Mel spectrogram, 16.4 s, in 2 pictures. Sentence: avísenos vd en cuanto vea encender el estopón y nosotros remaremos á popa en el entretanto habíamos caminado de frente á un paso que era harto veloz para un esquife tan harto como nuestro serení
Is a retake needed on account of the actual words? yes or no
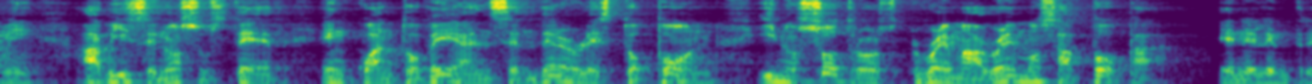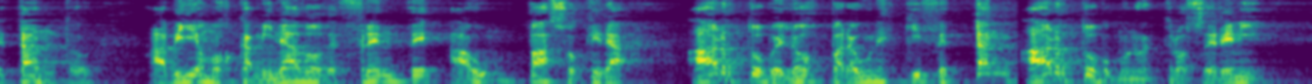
no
